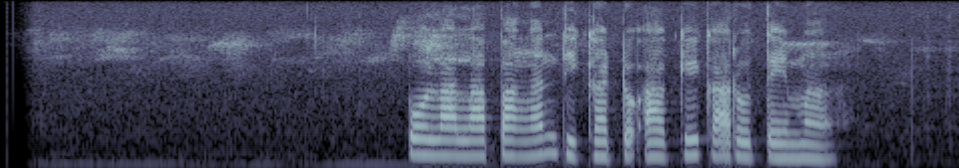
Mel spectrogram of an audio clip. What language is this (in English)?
Javanese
